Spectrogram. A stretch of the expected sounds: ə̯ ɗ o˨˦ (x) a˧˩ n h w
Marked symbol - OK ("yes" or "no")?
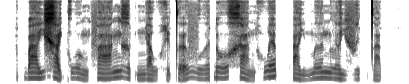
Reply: yes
